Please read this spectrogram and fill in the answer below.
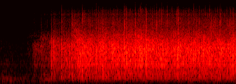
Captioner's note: audience claps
